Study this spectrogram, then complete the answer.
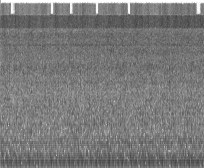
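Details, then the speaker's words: Jeep Grand Cherokee idling after replacing the flopping, rattling belt tensioner and the alternator: low, even idle rumble with a steady beat and no rattle; now smoother and quieter, normal idle. "but this is a lot smoother and a lot quieter. I changed that alternator. I changed that tensioner."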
